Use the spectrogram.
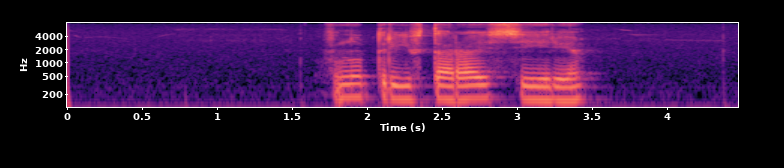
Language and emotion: Russian, neutral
